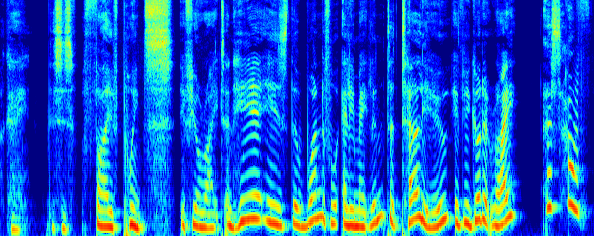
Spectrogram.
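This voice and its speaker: A woman hosting a podcast quiz in a playful, chatty way, with self-deprecating asides and a husky voice. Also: fairly high pitch, very animated, moderate pace, warm tone.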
